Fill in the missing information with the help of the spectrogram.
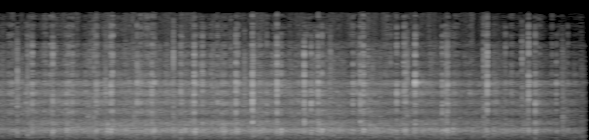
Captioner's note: audience applauding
